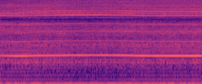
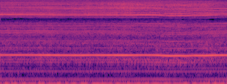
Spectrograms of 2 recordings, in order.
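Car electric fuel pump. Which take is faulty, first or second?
second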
